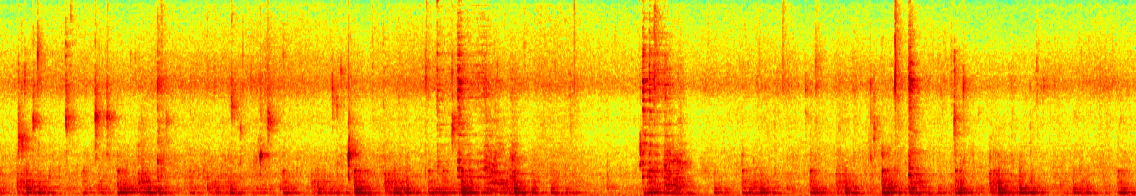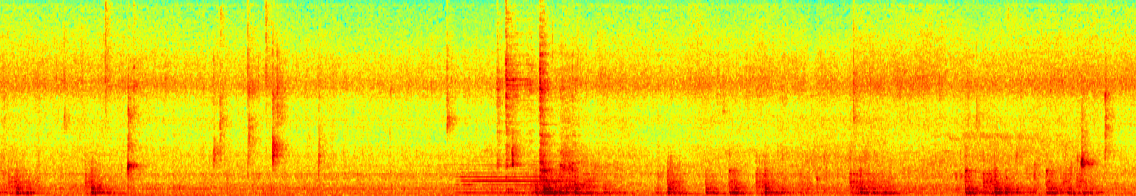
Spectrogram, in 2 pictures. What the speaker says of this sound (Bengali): তেলটা হয়ে গেছে বন্ধুরা, দিয়ে দিচ্ছি লুচিটা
